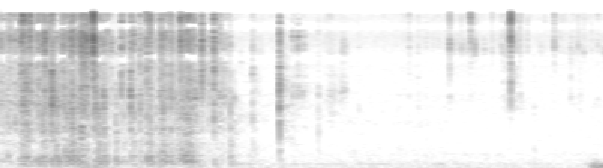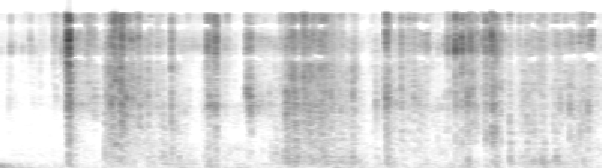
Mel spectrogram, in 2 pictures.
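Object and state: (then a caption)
Dry bar soap being cut. A metal knife blade scrapes across the scored surface of a solid yellow dry soap bar resting on an open palm, cutting and crunching off small cubes. Bright, dry crunching and crackling scrapes fill the opening, fade to near silence with a few faint ticks, then return in a denser series of sharp crunches.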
